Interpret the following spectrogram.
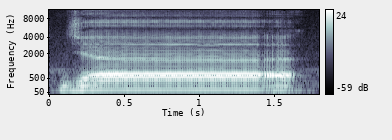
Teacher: مد متصل ہے، 4 الف کی مقدار کے برابر کھینچ کر پڑھیں گے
